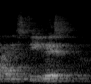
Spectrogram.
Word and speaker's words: Aristides: Un hombre muy famoso llamado Aristides, dicen que así se debe de pronunciar correctamente, Aristides, un famoso estadista, comparaba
